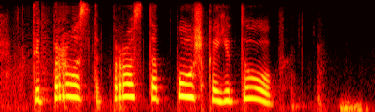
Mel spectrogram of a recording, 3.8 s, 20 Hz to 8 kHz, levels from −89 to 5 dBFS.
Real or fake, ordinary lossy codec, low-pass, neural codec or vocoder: fake; Opus, 16 kbps; 7.2 kHz; codec, 16 kHz, 2 kbps, X-Codec, WavLM features, trained on Multilingual LibriSpeech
